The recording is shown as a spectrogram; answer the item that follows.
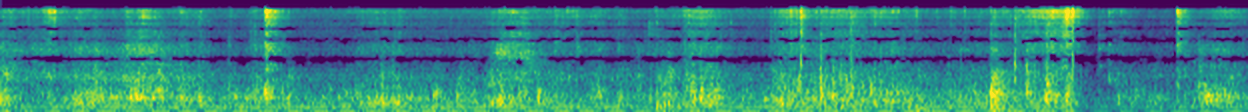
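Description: Close-up chewing of crunchy Xxtra Hot Cheetos: soft, irregular crunches with a few sharper clicks.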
